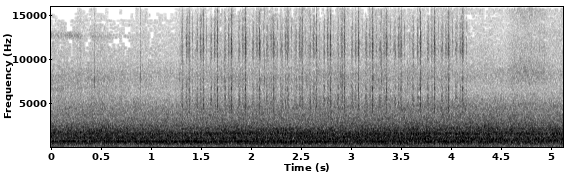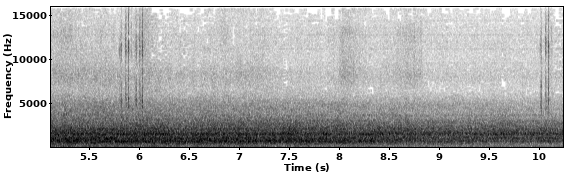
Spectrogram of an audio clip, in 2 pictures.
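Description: Class E94 electric locomotive hauling a passenger train over a girder bridge, heard from a distance: a steady rolling rumble of wheels on rails that gets quieter after about eight seconds as the train moves off.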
